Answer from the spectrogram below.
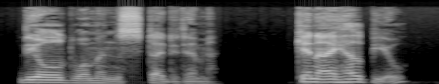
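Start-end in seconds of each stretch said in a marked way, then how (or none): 2.2-3.0 put-on heavy, thick, laid-on Swiss accent. Reading a story, voicing an old woman questioning a visitor, thick Swiss accent. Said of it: "she said in a thick Swiss accent".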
